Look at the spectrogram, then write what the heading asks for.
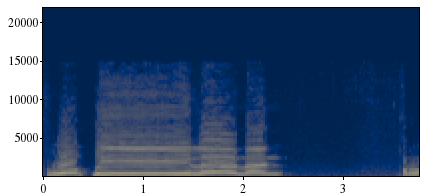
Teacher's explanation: Sakta yaitu berhenti sejenak, ya, sekitar 2 harokat tanpa mengambil nafas.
